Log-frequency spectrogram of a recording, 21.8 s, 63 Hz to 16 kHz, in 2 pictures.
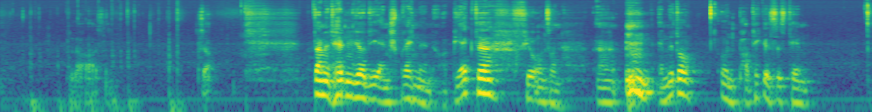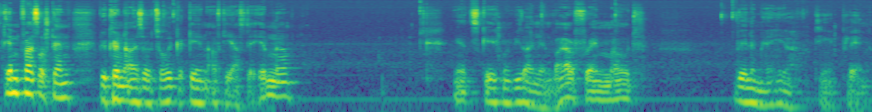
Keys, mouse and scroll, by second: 12.4-14.3 drag, 14.3-16.4 middle drag, 17.1 click, 19.4-21.1 right drag, 21.1 middle click.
